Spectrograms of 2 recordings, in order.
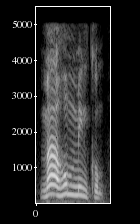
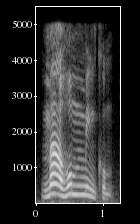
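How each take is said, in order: First: The first vowel is short, words run together. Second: The first vowel is short, words run together.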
